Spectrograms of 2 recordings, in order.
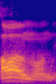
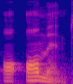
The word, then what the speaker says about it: Aument: Yes, a lot of people think that is that is Almond here, like the how do you No, no, say? no, no, no, no, no. No, you don't think so? Almond, is um, that how? That's not how you pronounce it.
